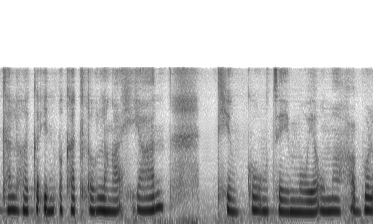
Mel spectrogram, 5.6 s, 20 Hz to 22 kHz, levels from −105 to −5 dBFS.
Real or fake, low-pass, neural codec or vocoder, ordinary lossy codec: fake; 7.2 kHz; codec, 24 kHz, 0.9 kbps, DualCodec; MP3, 64 kbps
